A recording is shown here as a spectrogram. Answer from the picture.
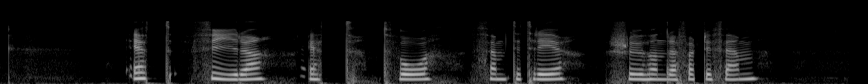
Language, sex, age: Swedish, female, 25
